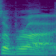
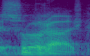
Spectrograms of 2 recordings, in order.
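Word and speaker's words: Sobhraj: And when you write about this guy, is his name pronounced so Charles Subraj? Subra. S OJ. S O B H R A J. Subraj.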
